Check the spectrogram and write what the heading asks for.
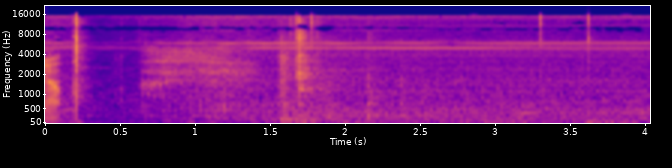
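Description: Weatherproof isolator switch on an air-conditioning outdoor unit turned back on with a sharp click, reapplying power to the unit; a second click follows about a second and a half later, over steady outdoor background noise.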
